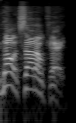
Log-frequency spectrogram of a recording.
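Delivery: high, loud mock-indignant retort; irate refusal. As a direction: imitate an irate stranger shouting someone down. Retelling a stranger's angry refusal.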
